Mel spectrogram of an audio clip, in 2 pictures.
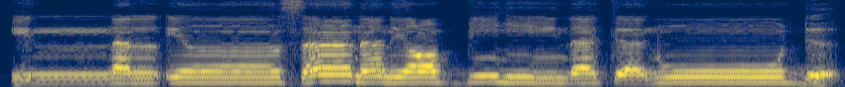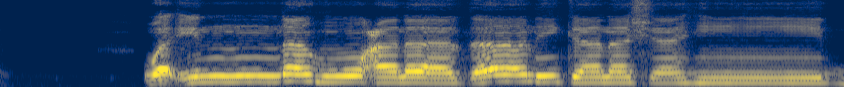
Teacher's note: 3 ayat ini diakhiri semuanya dengan huruf dal. Maka seharusnya dibaca dengan qalqalah. Maka kesalahan yang terjadi di masyarakat ketika membaca dalnya tanpa qalqalah, maka seolah huruf itu atau kata tersebut diakhiri dengan huruf ta.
